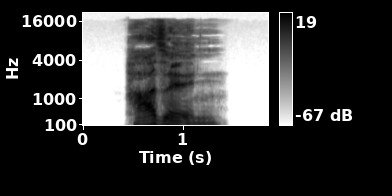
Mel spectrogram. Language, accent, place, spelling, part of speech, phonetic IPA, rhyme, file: German, Germany, Berlin, Haseln, noun, [ˈhaːzl̩n], -aːzl̩n, De-Haseln.ogg
- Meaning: plural of Hasel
